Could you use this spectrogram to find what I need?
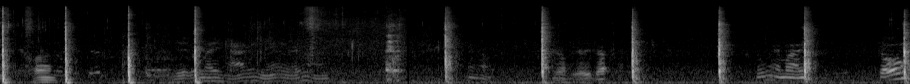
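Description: A machete chops into a tree trunk with sharp knocks.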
